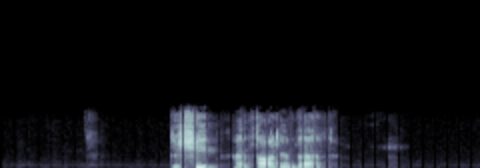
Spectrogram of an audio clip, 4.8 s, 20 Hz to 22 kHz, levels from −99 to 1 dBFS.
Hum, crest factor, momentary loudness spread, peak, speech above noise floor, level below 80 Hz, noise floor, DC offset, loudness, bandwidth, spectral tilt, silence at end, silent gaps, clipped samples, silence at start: none; 22 dB; 13 LU; -2 dBFS; 59 dB; -60 dBFS; -79 dBFS; under 0.1%; -19 LUFS; 8 kHz; -4 dB/octave; 1.6 s; none; under 0.1%; 1.7 s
